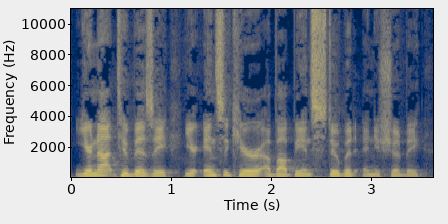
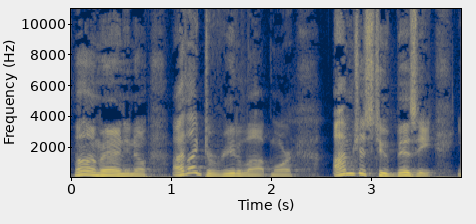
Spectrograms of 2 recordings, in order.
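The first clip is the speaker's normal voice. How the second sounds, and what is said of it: Imitates another person's voice. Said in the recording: “I love that Connor impression.”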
